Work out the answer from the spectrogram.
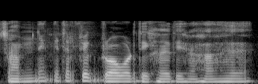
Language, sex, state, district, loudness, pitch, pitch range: Hindi, male, Jharkhand, Garhwa, -19 LUFS, 135 Hz, 130-155 Hz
